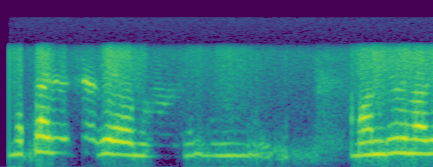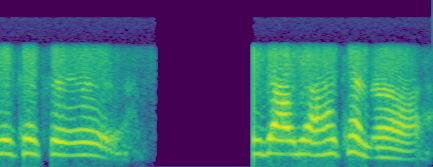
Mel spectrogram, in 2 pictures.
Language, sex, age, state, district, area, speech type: Maithili, female, 45-60, Bihar, Madhepura, rural, conversation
